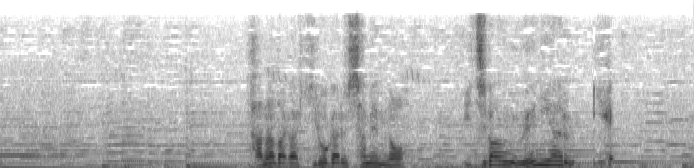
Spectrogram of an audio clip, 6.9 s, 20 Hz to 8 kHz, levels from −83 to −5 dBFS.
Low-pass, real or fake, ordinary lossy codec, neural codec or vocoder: 7.2 kHz; real; AAC, 32 kbps; none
